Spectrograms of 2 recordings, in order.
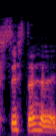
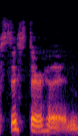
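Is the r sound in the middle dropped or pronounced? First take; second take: dropped; pronounced. First: The r sound is dropped. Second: The r sound is pronounced. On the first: "or sisterhood" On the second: "instead of sisterhood"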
